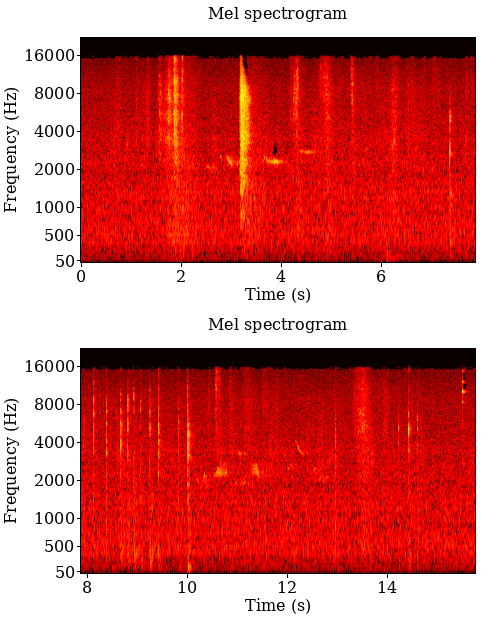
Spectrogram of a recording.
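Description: Quiet handling of scone dough and a round plastic cutter on a floured worktop and baking tray: scattered soft taps and clicks, the sharpest about three seconds in and a cluster of small taps around nine to ten seconds.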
